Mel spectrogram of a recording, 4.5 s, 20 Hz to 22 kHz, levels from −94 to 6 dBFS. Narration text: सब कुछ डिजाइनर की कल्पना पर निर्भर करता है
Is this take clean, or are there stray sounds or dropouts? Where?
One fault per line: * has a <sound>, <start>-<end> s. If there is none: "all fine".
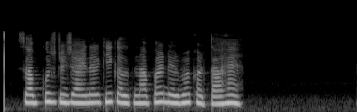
all fine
